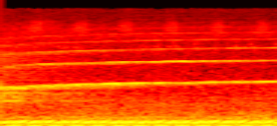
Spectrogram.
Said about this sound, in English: Hopefully I'll do my research and find a siren that works best.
